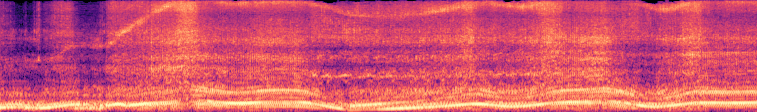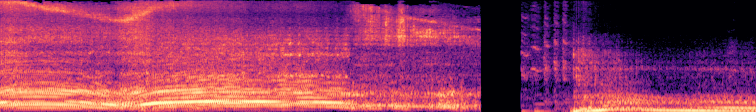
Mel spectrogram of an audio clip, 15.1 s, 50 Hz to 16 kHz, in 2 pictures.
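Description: Ford GT's V8 revving up and down again and again during a burnout, with tyres screeching under the smoke. After an abrupt cut near the end, another Ford GT's engine starts, rises briefly and settles into a steady idle.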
